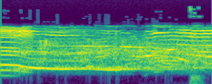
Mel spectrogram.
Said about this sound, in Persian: صدای گریه جمعیت از کجا میاد گمنام؟ فکر کنم خط رو خط شدیم. نه ما توی وزارت یک سیستم صوتی قوی رو انداختیم، هر وقت درباره مظلومیت آقا حرف میزنیم در و دیوار به اذن خدا به گریه در میان.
